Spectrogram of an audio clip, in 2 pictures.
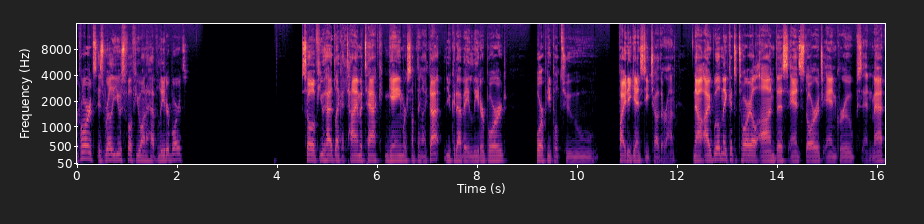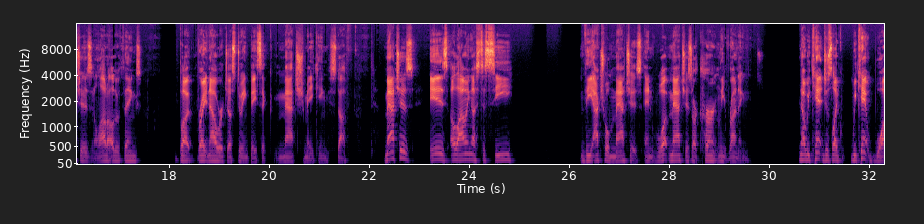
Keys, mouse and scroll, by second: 21.7 click.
